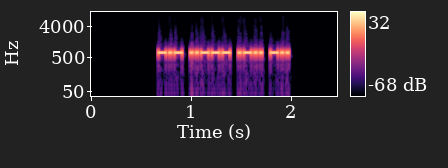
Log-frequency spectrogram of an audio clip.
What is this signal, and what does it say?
Morse code, heard as a keyed tone, about 46 wpm, 690 Hz. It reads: K2LD
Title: USA Call Signs - 4 Characters - 3x Character Spacing - 45wpm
